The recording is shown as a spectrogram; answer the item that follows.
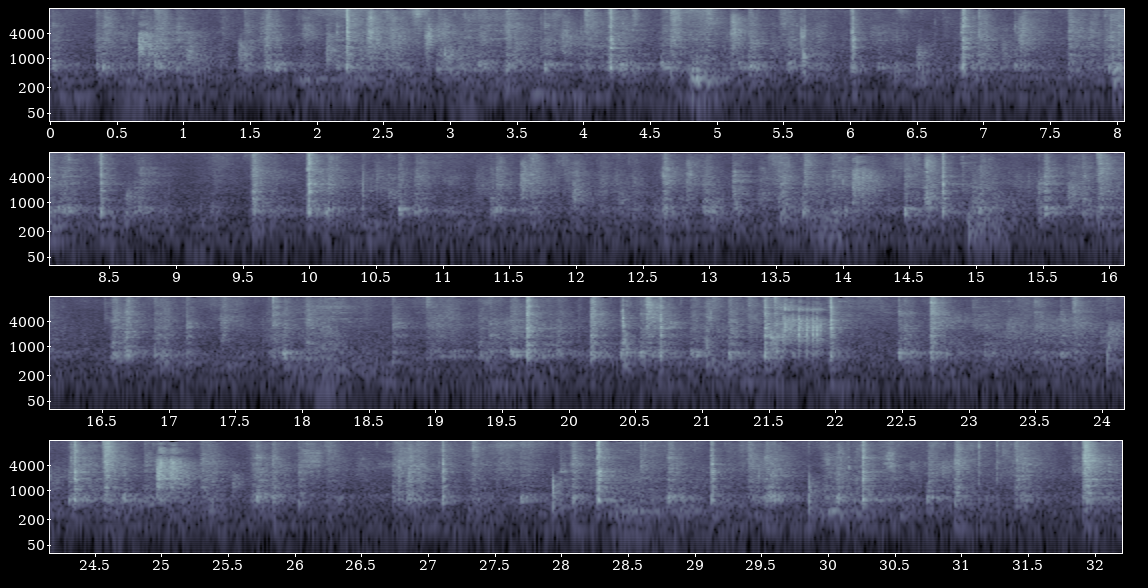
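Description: Wooden chess pieces clacking onto boards and chess clocks being tapped during blitz play, many quick sharp clicks throughout, over a steady murmur of voices in a large hall.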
